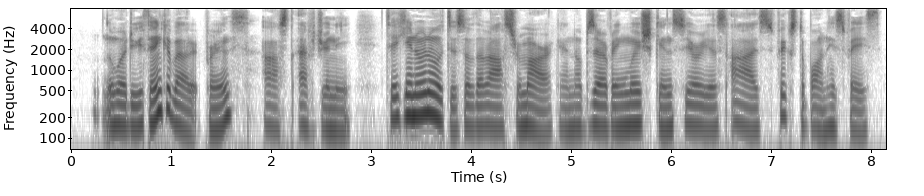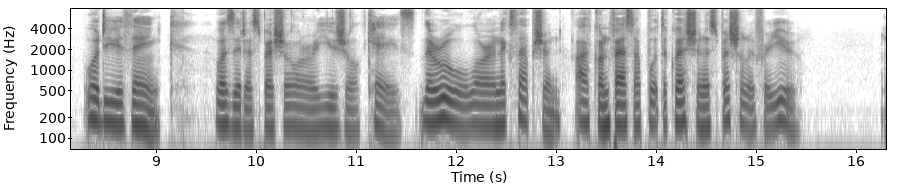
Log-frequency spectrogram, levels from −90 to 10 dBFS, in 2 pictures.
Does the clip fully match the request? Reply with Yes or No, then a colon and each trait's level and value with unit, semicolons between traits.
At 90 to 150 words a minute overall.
No: average, 180 wpm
